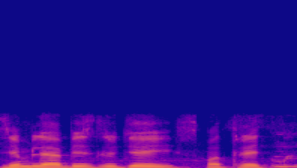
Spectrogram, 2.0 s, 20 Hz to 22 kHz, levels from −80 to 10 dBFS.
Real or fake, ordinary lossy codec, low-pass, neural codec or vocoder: real; Opus, 32 kbps; 7.2 kHz; none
